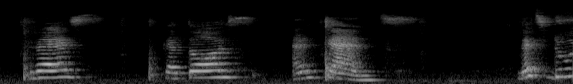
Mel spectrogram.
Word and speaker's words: treize: 13 is pronounced in French as treize.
